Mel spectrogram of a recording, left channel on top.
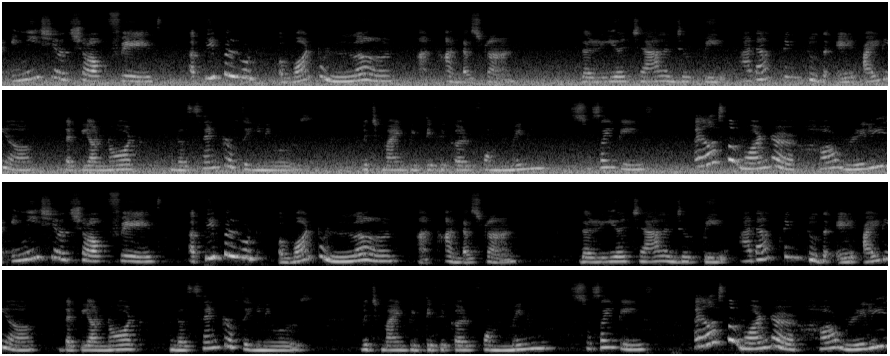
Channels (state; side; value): noise; left; rumble, 5 dB below the sound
